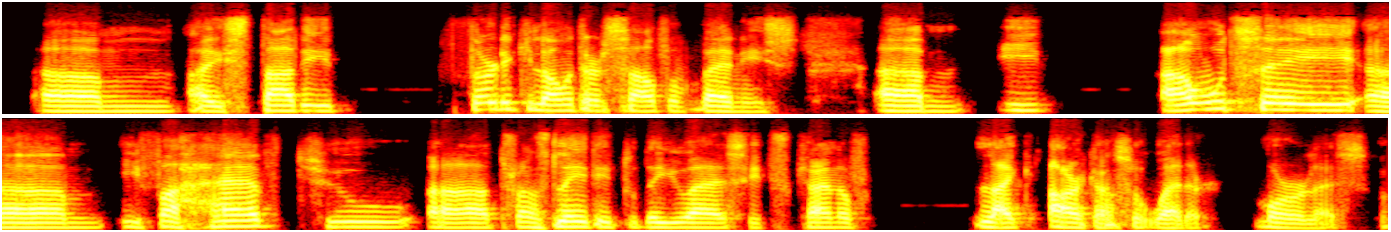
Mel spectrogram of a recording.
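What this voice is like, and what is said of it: Northern Italian accent. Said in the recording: “You can tell from my accent that I'm not from the US ... I am from Northern Italy, kind of Venice area”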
